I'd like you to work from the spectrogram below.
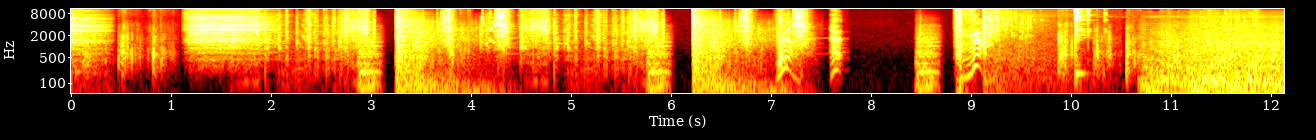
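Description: Gunfire in the video game Bastion: loud, sharp blasts and impacts come in bursts across the scene, broken by brief silent gaps, with a dense rumbling crash closing the stretch.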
